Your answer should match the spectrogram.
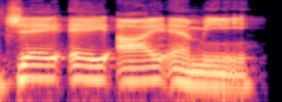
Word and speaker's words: Jaime: We are saying his name wrong. I realized I've been misspelling his name the whole time. It is Jaime. I thought it was Mie. – Oh, yeah, Jaime.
